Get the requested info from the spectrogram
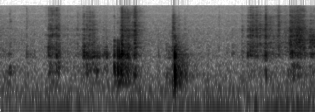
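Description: Scissors snipping: four short cuts spaced about half a second apart.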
